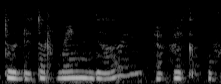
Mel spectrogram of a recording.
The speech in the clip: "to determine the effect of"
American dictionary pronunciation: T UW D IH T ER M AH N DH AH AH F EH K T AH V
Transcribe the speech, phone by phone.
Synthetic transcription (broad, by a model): T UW D IH T ER M AH N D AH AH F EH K AH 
